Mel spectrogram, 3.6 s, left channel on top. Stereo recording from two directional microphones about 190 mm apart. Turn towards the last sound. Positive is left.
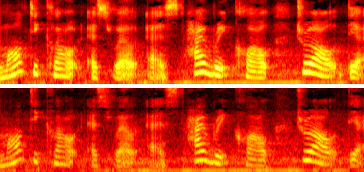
turn(degrees=30)  # may be behind; listen again after turning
